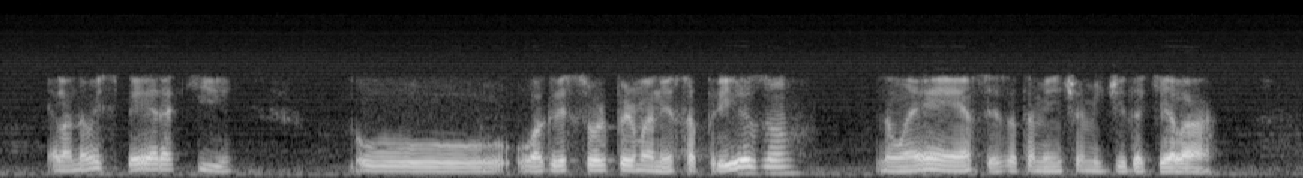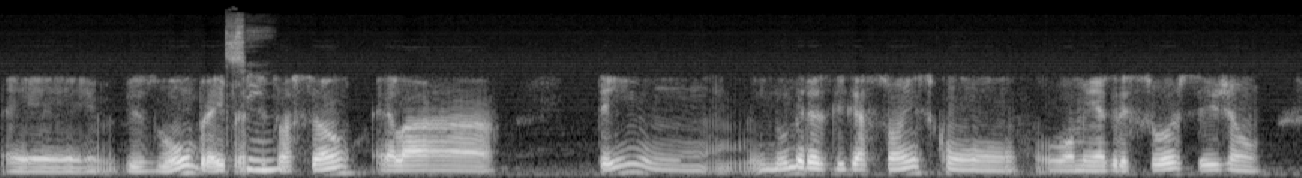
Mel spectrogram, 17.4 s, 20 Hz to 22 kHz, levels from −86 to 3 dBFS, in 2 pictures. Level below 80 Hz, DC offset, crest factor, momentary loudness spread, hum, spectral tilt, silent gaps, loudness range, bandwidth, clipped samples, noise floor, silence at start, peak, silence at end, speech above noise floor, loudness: -66 dBFS; under 0.1%; 16 dB; 11 LU; none; -5.5 dB/octave; none; 4 LU; 15.5 kHz; under 0.1%; -47 dBFS; 0.3 s; -2 dBFS; 0 s; 30 dB; -17 LUFS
